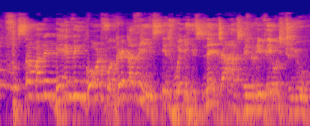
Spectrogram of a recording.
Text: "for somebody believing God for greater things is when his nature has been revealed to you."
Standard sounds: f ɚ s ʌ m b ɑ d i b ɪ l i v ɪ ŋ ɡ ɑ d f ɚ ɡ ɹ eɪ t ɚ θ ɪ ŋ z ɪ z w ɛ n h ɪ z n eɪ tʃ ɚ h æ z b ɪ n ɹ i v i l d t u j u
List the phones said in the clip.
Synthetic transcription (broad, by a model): f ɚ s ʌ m ɑ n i b ɪ l i v ɪ ŋ ɡ ɑ d f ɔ ɡ ɹ eɪ t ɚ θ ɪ ŋ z ɪ z w ɛ n h ɪ z n eɪ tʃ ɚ h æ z b ɪ n ɹ i v i l d t u j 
